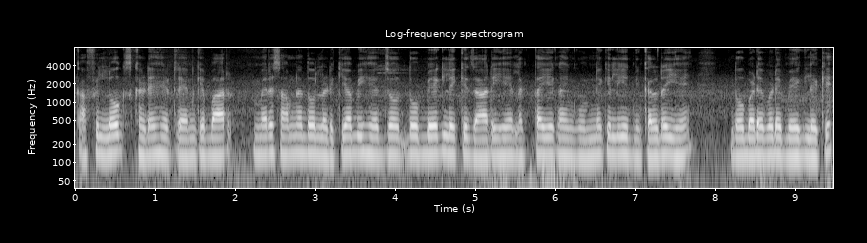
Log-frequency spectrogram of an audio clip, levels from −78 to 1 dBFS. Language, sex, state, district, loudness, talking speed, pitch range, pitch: Hindi, male, Rajasthan, Bikaner, -15 LUFS, 225 wpm, 125-135 Hz, 130 Hz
